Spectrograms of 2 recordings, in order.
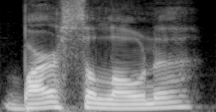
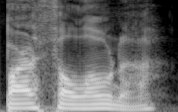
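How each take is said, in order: First: It is said with an English pronunciation. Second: It is said with a Spanish pronunciation.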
